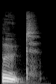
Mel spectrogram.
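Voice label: "the boot", British English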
